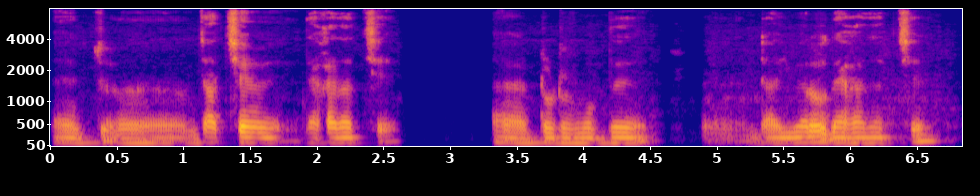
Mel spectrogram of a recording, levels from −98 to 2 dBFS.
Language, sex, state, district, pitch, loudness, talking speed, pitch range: Bengali, male, West Bengal, Jalpaiguri, 110 Hz, -23 LUFS, 95 wpm, 105-110 Hz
